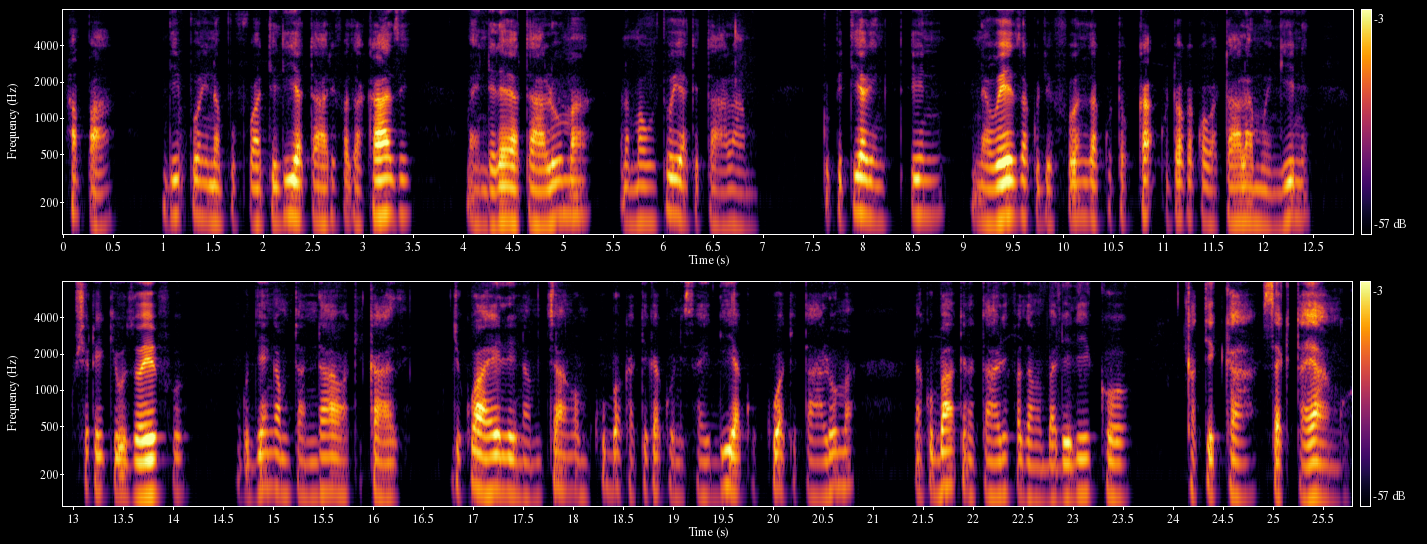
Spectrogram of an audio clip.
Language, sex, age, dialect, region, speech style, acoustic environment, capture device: Swahili, male, 25-34, Kenya - Nairobi Sheng-influenced, Kenya, relaxed, nature, mobile / Linux / Chrome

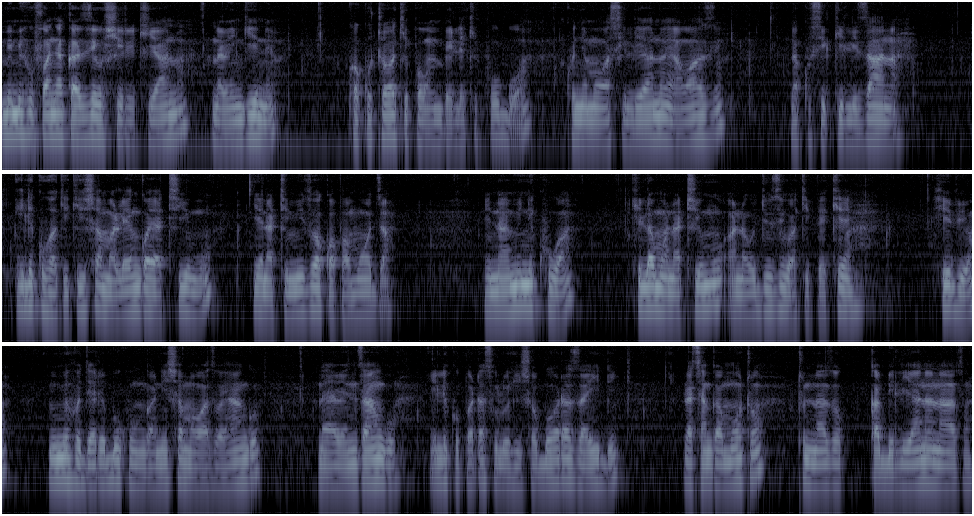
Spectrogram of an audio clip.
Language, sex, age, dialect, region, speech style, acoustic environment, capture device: Swahili, male, 25-34, Kenya - Mombasa, Kenya, excited; focused; relaxed; happy, silence, desktop / Windows / Chrome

